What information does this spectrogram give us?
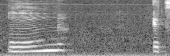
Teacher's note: When I say ing, I'm doing something really weird with my mouth. My tongue never goes up for the N, and I just kind of go, My tongue's hanging out in the middle of my mouth.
